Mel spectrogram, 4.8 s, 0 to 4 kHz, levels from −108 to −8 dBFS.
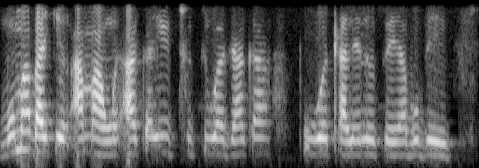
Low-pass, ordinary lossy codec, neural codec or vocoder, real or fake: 3.6 kHz; none; none; real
